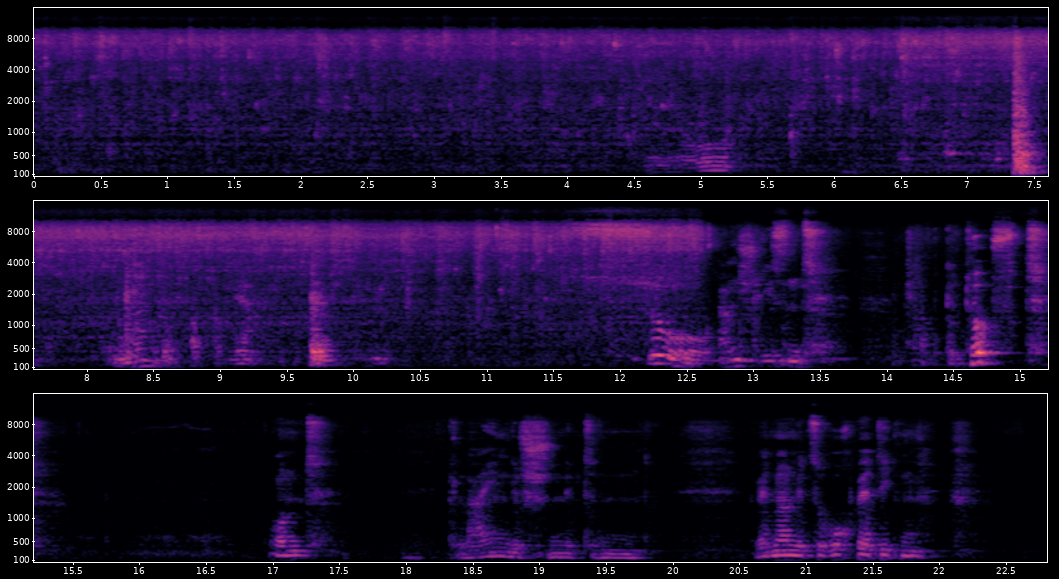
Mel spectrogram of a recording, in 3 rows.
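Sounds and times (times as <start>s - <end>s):
running tap water rinsing ripe aroma tomatoes: 0.0s - 12.8s
knocks: 7.3s - 7.6s
speech: 12.2s - 13.7s, 14.6s - 15.2s, 17.0s - 17.5s, 18.5s - 19.9s, 20.6s - 22.2s.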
